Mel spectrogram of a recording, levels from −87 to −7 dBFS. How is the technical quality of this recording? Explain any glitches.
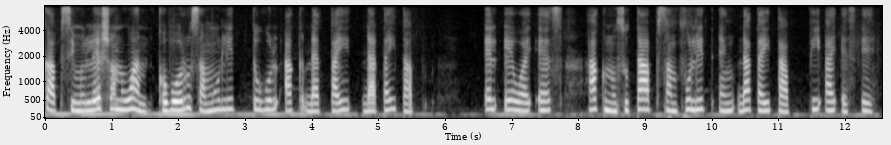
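No glitches can be heard in the speech, which has gone through a call path whose wideband coding leaves nothing above 8 kHz, consistent with a G.722 codec at 64 kbps.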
